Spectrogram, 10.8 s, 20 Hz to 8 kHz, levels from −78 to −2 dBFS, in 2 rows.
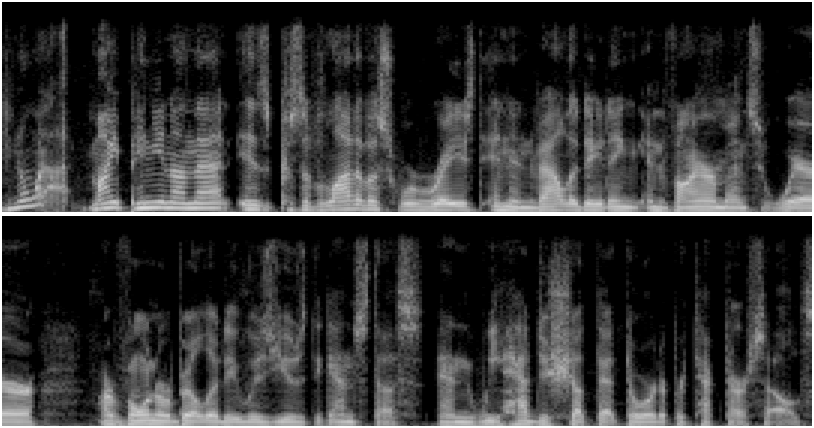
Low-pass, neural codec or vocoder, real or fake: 7.2 kHz; none; real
